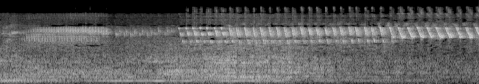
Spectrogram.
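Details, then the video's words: Yellow canary singing: a long buzzy trill, then a loud, fast, rolling trill of rapid repeated notes, bright and high-pitched throughout. "İnanılmaz sarı kanarya"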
